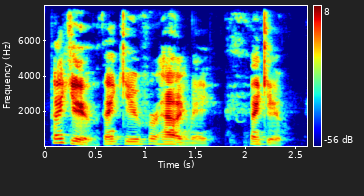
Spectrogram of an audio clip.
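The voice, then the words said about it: Bland, polite public-radio announcer voice. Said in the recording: “So vanilla ... Your best NPR impression?”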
